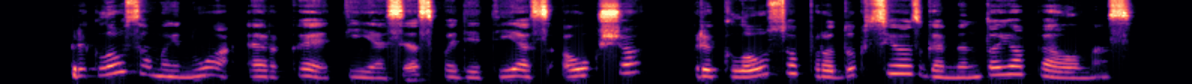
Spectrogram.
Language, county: Lithuanian, Vilnius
